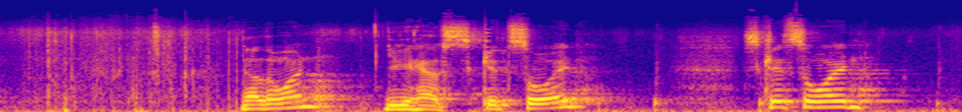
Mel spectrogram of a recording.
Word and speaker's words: schizoid: Another one, you can have schizoid. Schizoid, easy way to remember schizoid is it rhymes with android.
